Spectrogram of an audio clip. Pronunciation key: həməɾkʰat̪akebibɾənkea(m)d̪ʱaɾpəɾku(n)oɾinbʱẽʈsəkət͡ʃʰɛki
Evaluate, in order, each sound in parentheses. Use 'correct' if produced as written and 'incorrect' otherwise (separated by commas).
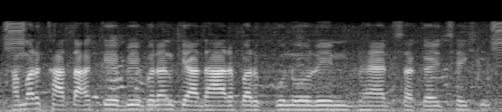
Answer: incorrect, correct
